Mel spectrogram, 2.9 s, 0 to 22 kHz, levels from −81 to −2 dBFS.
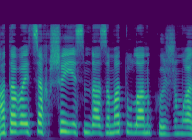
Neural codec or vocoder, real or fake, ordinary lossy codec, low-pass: none; real; none; none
